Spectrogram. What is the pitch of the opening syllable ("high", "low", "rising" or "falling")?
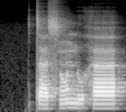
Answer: low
